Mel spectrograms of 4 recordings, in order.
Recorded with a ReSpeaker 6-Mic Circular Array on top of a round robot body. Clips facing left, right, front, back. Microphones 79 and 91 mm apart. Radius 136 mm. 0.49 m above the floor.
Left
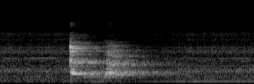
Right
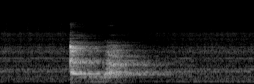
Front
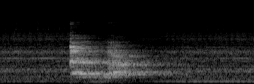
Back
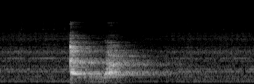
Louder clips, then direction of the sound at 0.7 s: Even, back 8 dB; 175° right.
